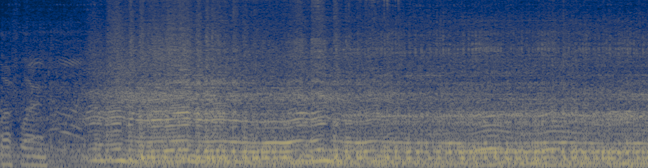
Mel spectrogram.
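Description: A snowmobile engine idles close by with a steady rumble.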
